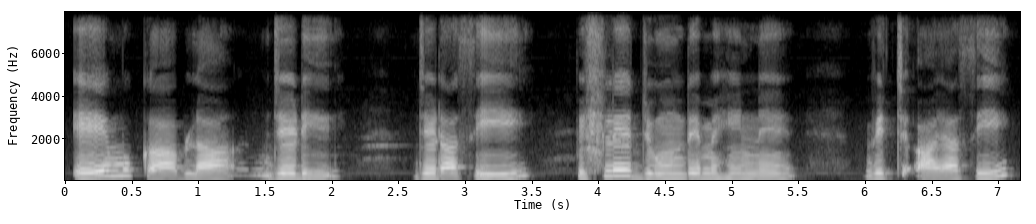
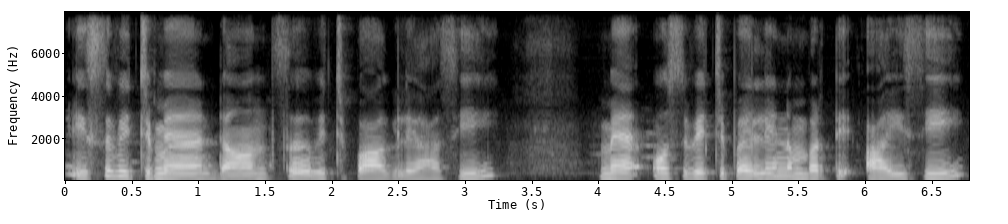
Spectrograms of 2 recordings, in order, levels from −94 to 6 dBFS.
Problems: background conversations at intervals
